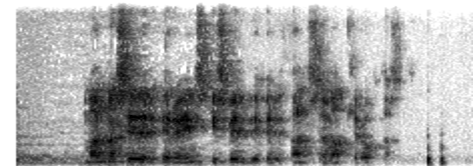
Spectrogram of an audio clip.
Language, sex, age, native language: Icelandic, male, 20-29, Icelandic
